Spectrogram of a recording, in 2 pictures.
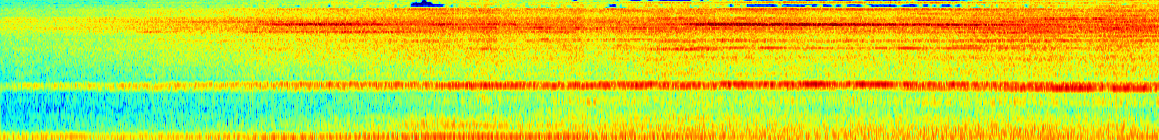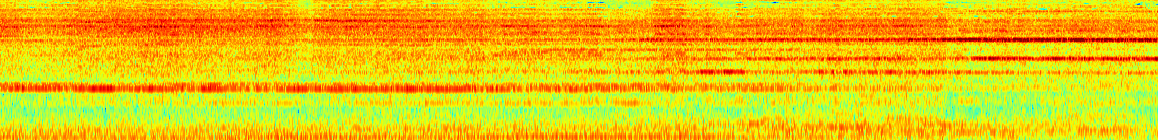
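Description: Norfolk Southern freight train passing overhead: a steady diesel locomotive rumble, with long, steady high-pitched squeals from the wheels grinding through the curve of the loop. The sound builds over the first few seconds and then holds.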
